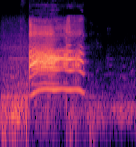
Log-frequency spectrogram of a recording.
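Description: A boy shouts loudly, close to the microphone.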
